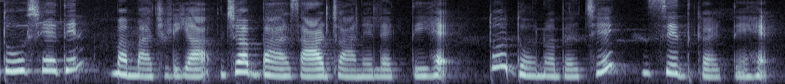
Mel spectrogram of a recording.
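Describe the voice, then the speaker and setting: A woman's voice: a little high, very animated, unhurried. A woman narrating a scripted moral story for children as the storyteller.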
